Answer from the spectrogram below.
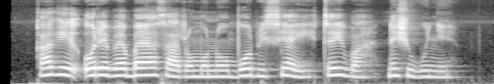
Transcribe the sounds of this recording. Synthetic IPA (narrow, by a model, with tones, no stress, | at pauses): ka˦ɣe˦ʔo˦ɾe˦βɛ˦ba˦ja˦sa˨ɾɔ˨mo˨no˨bo˦ɾwi˨sja˦i˨te˦i˦βa˨ne˦ʃu˨ɣu˦ɲe˨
